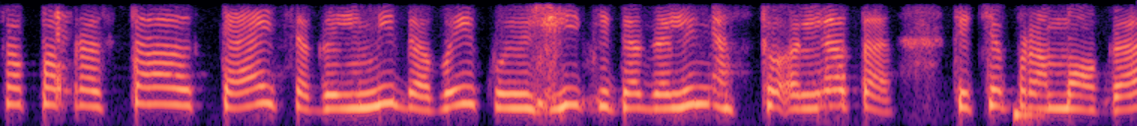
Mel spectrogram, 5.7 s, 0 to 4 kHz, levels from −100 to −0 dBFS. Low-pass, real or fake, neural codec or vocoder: 3.6 kHz; real; none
